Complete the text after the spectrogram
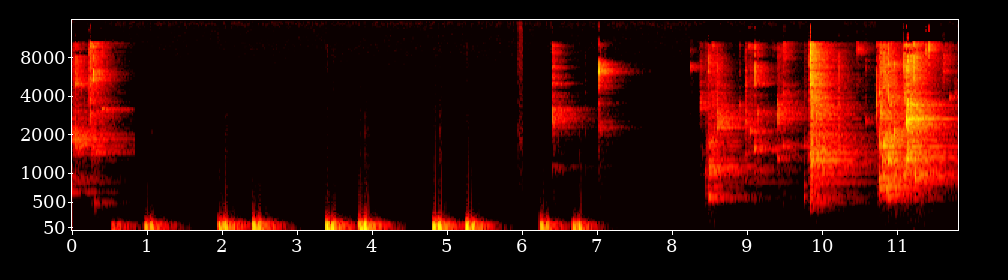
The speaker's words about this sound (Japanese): こうしてあなたの手を私の胸に当てれば、私の鼓動、伝わりますか？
